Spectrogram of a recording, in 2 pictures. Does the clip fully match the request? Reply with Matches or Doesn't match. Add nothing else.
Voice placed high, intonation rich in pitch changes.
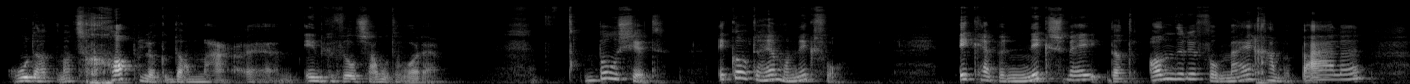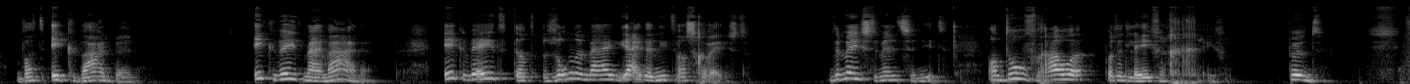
Matches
